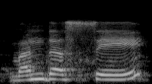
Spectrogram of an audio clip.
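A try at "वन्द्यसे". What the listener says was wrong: Vandase no. See, vandase no. Vandyase. Yakara doesn't go away. Vandyase.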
